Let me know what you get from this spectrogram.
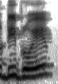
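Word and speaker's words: de Broglie: बच्चों डी ब्रोगले कई लोग प्रोनाउंस करते हैं और कई लोग इसको डी ब्रोए प्रोनाउंस करते हैं।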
